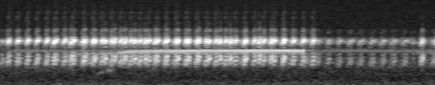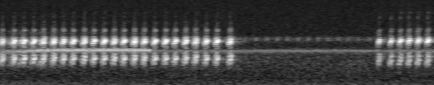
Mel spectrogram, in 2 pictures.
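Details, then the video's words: Singing tree frogs in a north-east Italian pond on an April night: long runs of rapid, rattling croaks broken by short gaps where only the smooth, unbroken trill of mole crickets remains. "relaxing singing tree frogs in pond and trilling mole crickets by night"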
